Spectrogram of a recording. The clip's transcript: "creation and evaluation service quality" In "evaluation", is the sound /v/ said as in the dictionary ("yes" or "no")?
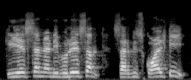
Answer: no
